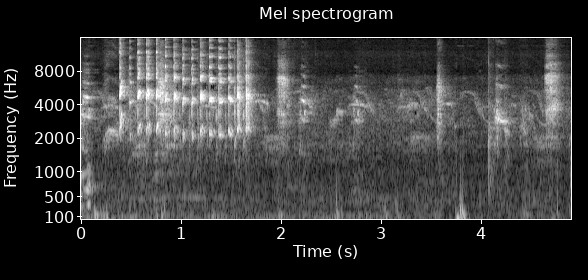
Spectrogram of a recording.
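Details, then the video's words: Lovebird chirps: a rapid series of bright, high, evenly pulsed notes for about a second, followed by softer, irregular squeaky tweets and short rasping sounds. "Lovebird Singing & Chirping Sounds"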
